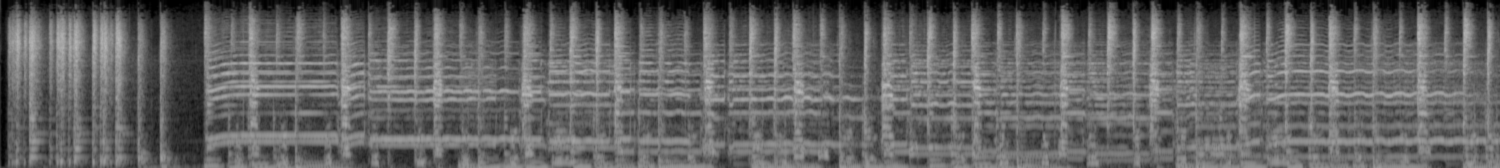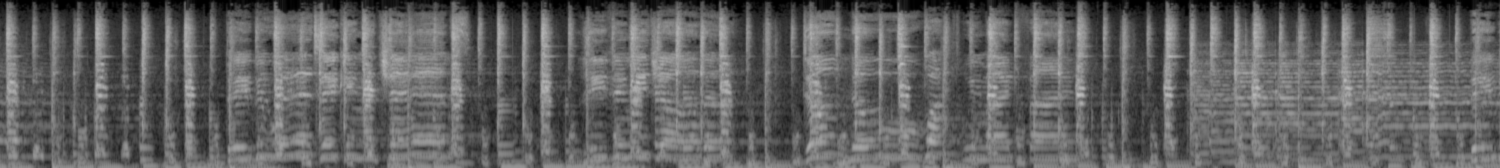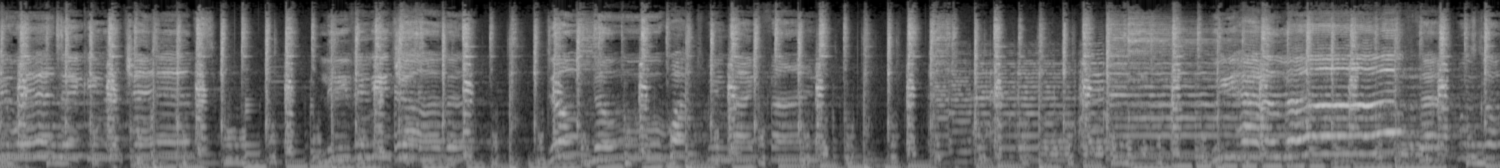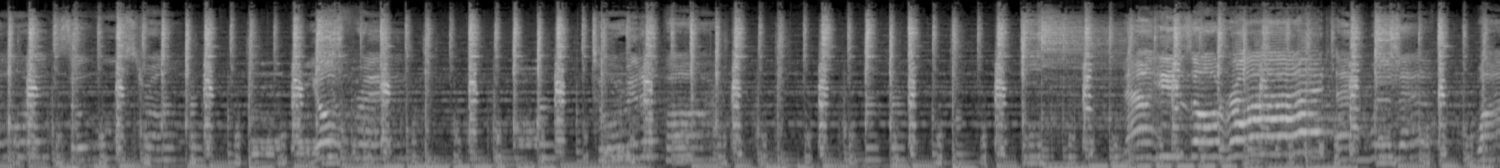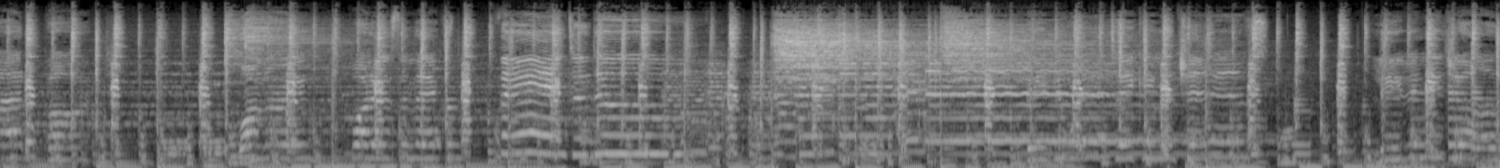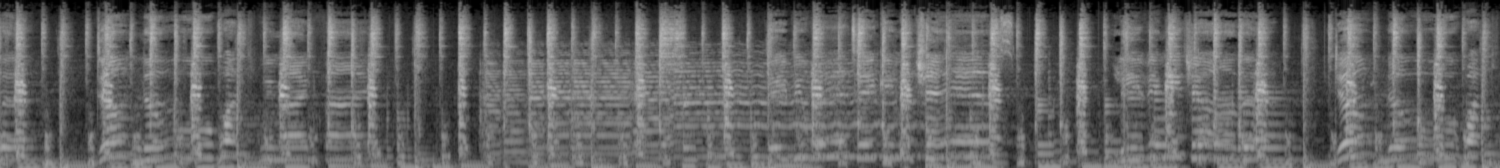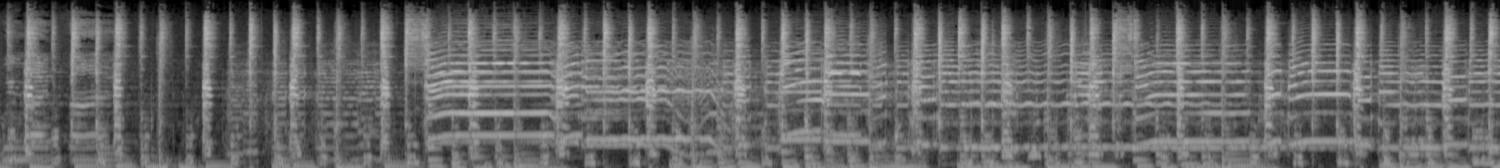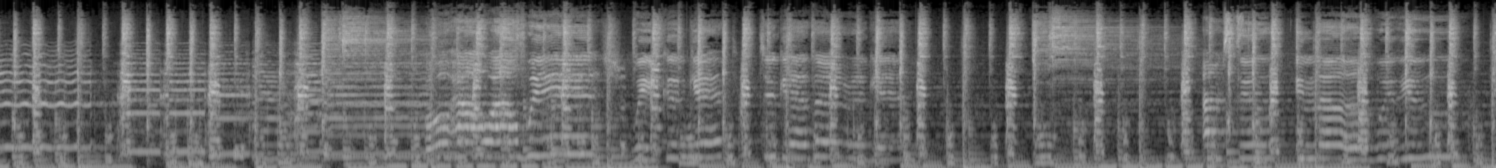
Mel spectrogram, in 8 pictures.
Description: REGGAE
ギラついたギターが切なく響く哀愁スウィート・レゲエ〜黎明期UKラヴァーズ！
フワフワしたヴォーカル＆コーラスの処理など確実に後のUKラヴァーズへと繋がる甘酸っぱいサウンドを実感できます。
